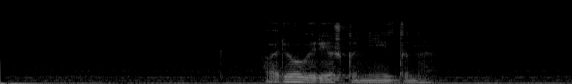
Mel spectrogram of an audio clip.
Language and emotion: Russian, sad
